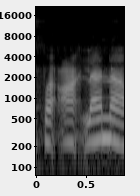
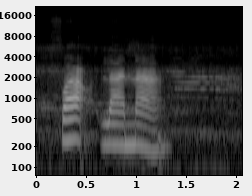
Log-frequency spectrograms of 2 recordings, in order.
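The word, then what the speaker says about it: فأعلن: Jadi hamzanya tetap dibaca karena dia hamzah qata. Jadi bacanya fa'a'lana bukan fa'lana. Terus ketika terdapat pada masdar, contohnya akhraja yukhriju ikhrajan akhrij.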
